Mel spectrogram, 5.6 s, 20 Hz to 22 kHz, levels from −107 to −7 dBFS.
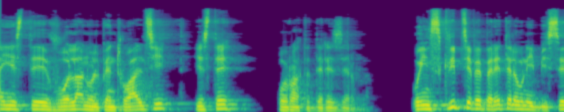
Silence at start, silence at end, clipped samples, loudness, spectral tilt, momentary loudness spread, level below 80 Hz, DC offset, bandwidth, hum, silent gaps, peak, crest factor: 0 s; 0 s; under 0.1%; -17 LUFS; -4 dB/octave; 9 LU; -56 dBFS; under 0.1%; 16 kHz; none; 2.62-2.76 s, 3.81-4.10 s; -2 dBFS; 16 dB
